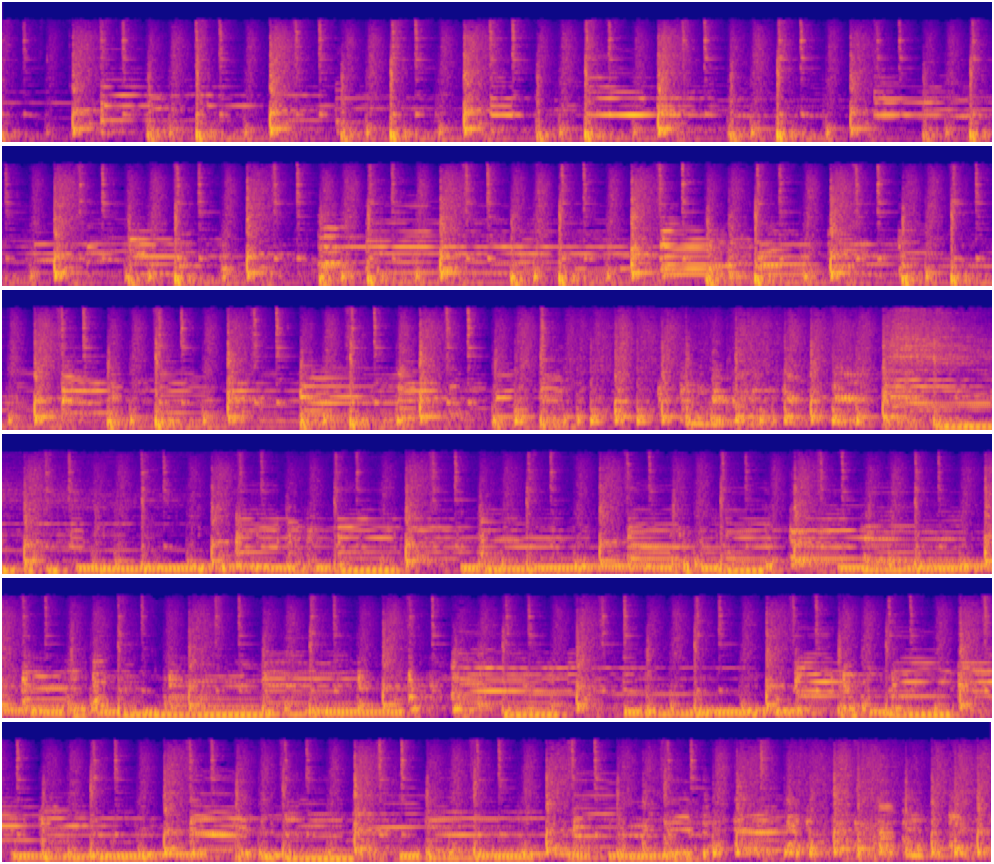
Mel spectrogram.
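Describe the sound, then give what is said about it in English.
Funky, upbeat instrumental jazz from a duo that played the Live at the Fort series. It has a steady rhythmic pulse and bright percussive accents like cowbell, and a deep, punchy bassline enters midway and drives the groove. No voices. “They're a duo, and it's that sea of possibilities again that falls under the jazz umbrella.”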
